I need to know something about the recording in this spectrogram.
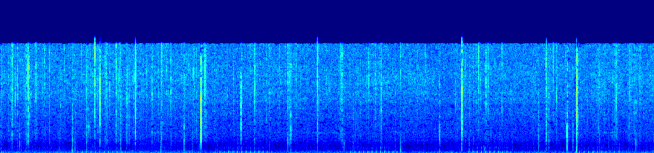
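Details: Deep rhythmic cat purr pulsing about once per second, with scattered bright crackles and pops from a fireplace fire throughout.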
